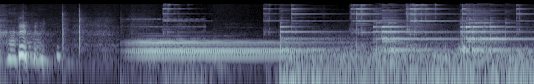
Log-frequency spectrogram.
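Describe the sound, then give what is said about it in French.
An old-school bicycle bell rings with a bright metallic tone, first as one sustained ring, then as a few quicker, overlapping rings after some faint clicks. “On dirait un tram, mais ce n'est pas un tram, c'est une sonnette old school.”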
